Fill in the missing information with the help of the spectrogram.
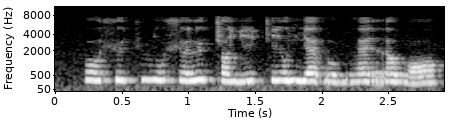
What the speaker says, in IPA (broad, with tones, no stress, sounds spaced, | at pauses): ʊ˦˨ ʃ y˦ c ʎ u˧ ʃ ʏ˧ l y˦ c ʌ˧ ʎ i˦ c i˦ o̯ ɲ ɛ˦ ɓ ʊ˧ bʱ ɛ˦ r ʌ˦ w ɔ˨˦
